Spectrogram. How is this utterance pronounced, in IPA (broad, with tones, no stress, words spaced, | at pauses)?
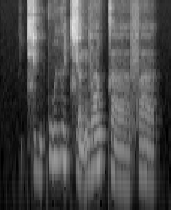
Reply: t͡ɕə̤˨˩mkwɨ˧ə̯t͡ɕa̰˧˨ŋ va˨˦wkaː˧˩fa˨˩k̚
